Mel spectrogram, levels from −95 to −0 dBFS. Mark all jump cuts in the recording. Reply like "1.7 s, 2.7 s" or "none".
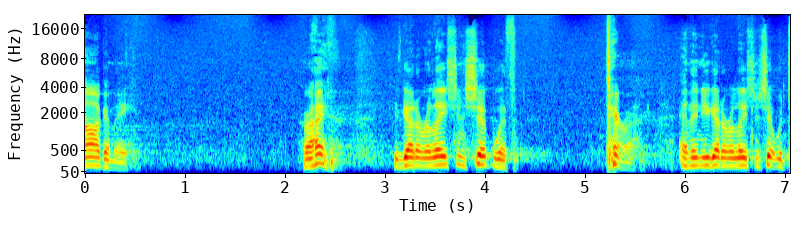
none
